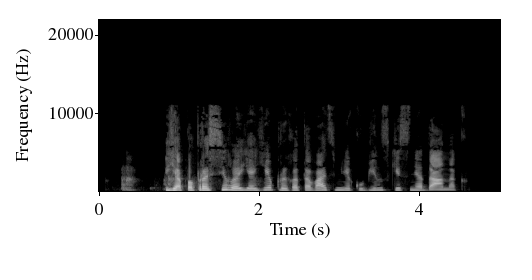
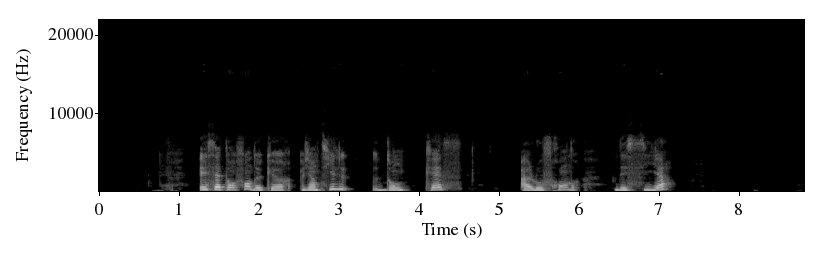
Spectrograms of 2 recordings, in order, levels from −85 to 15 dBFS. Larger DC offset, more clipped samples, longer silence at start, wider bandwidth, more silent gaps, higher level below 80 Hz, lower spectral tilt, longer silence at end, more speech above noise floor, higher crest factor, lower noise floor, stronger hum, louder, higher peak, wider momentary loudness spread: neither; neither; second, 0.3 s vs 1.25 s; first, 11.5 kHz vs 7.2 kHz; second, none vs 3.31-3.35 s, 5.05-5.10 s; second, -70 dBFS vs -58 dBFS; about the same, -6 dB/octave vs -6.5 dB/octave; second, 0.6 s vs 1.7 s; second, 24 dB vs 32 dB; about the same, 22 dB vs 20 dB; second, -46 dBFS vs -55 dBFS; neither; first, -21 LUFS vs -24 LUFS; first, 0 dBFS vs -4 dBFS; first, 17 LU vs 13 LU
